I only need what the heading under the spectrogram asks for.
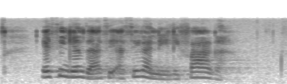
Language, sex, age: South Ndebele, female, 21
